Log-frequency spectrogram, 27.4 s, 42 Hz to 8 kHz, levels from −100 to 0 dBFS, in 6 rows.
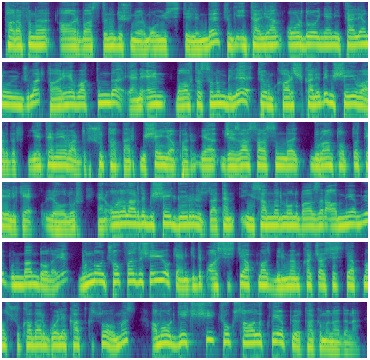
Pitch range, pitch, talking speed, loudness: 125-155 Hz, 140 Hz, 165 wpm, -18 LUFS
